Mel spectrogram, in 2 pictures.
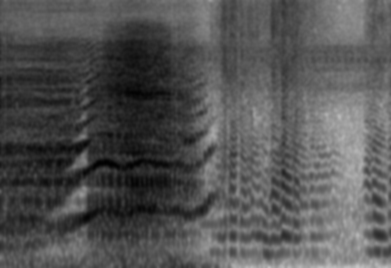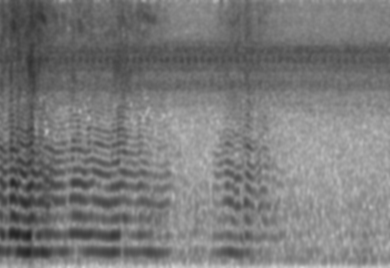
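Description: An insect buzzing, its pitch wavering and gliding. It comes in several passes that fade out near the end.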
